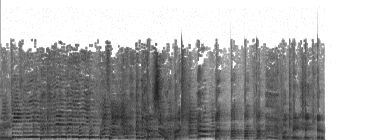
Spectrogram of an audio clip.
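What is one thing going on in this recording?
A woman whoops and laughs with excitement close by.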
